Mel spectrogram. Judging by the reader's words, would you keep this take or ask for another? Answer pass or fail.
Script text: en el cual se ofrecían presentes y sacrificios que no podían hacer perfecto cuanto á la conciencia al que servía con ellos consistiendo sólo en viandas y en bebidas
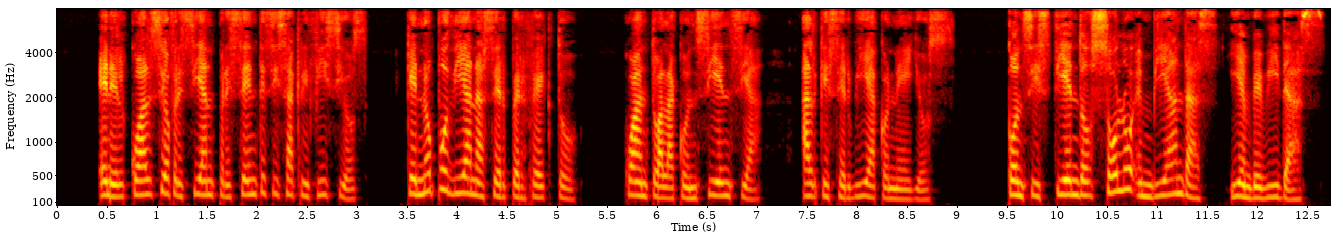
pass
